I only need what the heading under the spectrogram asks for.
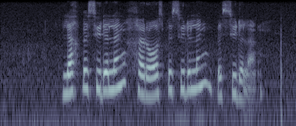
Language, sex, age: Afrikaans, female, 20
